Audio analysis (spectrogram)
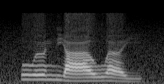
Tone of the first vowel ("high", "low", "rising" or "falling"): high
